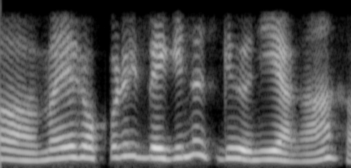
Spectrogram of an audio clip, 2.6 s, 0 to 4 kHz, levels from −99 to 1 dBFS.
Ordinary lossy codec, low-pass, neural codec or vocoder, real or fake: none; 3.6 kHz; codec, 16 kHz, about 1 kbps, DyCAST, with the encoder's durations; fake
